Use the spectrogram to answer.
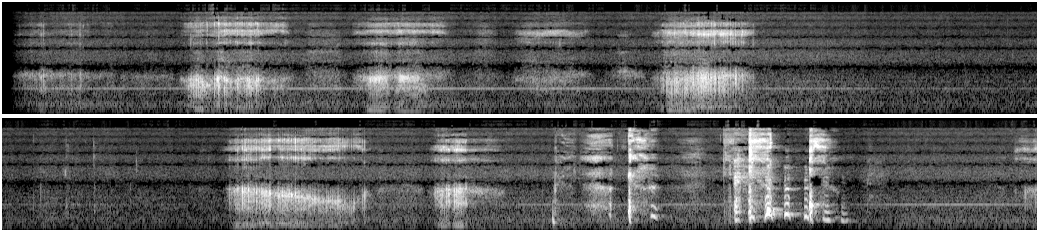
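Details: Simulated snoring: a person imitating their father's snore, with irregular rattling snore-like breaths, snorts and pauses.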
